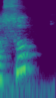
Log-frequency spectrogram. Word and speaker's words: soup: Kalau sup apa, Miss? Sup juga, tapi tulisannya S-O-U-P. Soup. Soup. Bacanya sup, sup.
